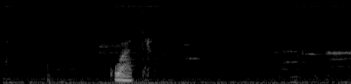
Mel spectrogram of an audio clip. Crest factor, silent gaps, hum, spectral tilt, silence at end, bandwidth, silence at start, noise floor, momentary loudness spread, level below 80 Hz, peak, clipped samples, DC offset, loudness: 24 dB; none; none; -8.5 dB/octave; 0 s; 17 kHz; 0.1 s; -62 dBFS; 28 LU; -64 dBFS; -18 dBFS; under 0.1%; under 0.1%; -38 LUFS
